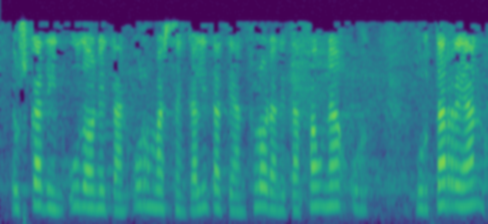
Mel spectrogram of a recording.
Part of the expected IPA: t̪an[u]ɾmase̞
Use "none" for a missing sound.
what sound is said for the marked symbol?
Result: u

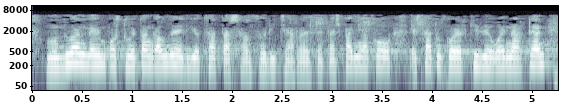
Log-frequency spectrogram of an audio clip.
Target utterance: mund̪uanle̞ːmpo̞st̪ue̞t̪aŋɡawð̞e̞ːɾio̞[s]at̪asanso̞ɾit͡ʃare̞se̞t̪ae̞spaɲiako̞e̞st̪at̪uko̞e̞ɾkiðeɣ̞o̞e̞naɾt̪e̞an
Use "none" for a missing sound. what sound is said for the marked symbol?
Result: t͡s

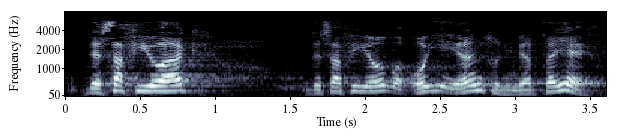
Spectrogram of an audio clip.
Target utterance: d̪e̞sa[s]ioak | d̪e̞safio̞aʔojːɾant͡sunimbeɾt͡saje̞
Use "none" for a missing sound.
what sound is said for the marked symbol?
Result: f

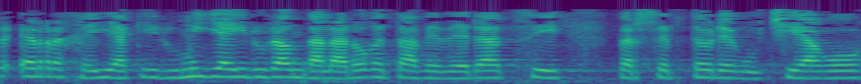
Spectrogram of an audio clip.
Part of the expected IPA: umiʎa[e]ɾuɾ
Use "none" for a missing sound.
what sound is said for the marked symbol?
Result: i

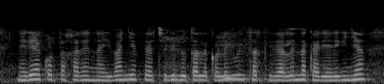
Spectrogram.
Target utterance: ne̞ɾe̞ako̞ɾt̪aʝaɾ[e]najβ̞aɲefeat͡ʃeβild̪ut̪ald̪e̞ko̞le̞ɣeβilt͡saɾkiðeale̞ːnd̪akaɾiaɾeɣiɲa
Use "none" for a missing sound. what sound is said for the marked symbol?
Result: e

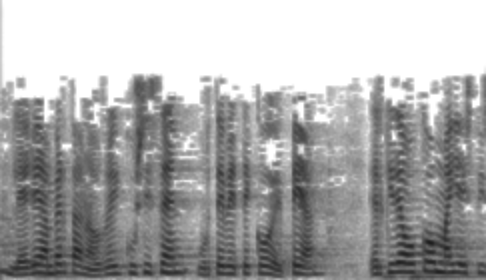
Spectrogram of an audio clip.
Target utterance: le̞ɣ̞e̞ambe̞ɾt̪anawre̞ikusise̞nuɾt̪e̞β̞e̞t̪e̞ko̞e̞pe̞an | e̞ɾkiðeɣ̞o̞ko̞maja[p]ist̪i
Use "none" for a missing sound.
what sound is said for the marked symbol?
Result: none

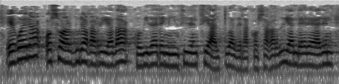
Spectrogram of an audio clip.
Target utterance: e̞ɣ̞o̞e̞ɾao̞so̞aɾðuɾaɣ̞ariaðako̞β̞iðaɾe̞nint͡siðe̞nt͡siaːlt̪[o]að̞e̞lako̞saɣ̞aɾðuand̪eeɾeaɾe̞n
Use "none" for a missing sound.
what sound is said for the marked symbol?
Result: u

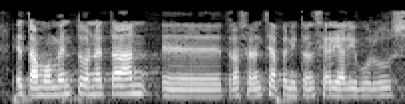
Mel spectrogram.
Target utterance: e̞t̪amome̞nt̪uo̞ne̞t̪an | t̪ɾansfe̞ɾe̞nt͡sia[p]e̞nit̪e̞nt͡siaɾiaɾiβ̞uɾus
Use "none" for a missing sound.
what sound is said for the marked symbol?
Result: p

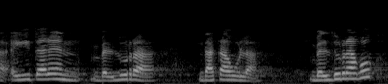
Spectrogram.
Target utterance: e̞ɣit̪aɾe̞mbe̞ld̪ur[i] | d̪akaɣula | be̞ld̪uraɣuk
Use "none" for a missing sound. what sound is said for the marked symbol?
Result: a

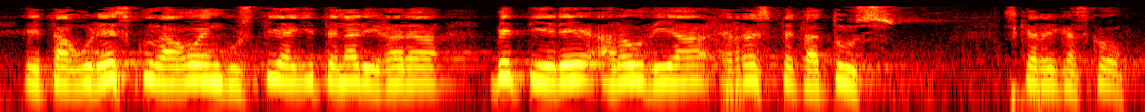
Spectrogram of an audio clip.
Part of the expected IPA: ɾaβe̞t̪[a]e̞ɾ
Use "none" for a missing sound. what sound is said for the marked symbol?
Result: i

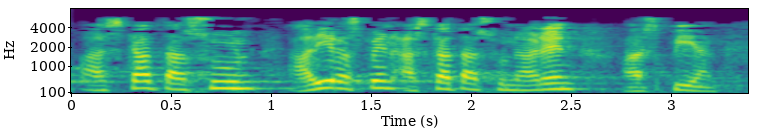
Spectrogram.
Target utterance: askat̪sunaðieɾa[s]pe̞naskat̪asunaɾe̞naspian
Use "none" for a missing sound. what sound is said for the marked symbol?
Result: s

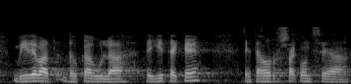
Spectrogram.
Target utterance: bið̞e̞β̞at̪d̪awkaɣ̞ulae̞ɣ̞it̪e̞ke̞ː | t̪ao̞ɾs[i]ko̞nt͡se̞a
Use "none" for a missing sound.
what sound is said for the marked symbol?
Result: a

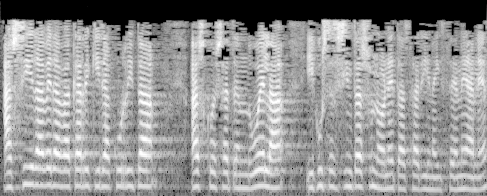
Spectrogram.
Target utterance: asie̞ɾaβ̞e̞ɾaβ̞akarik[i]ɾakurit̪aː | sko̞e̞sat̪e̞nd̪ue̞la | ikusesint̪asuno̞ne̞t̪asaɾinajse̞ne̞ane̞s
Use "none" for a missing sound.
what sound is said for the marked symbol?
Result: i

